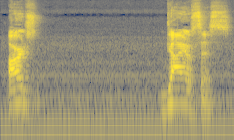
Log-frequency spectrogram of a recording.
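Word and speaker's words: archdiocese: I've got how to pronounce arch diosis.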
